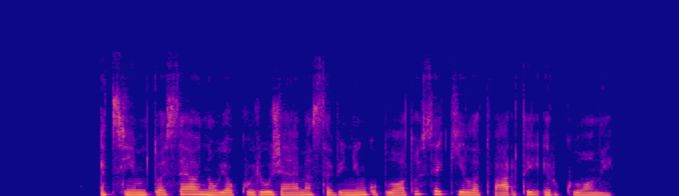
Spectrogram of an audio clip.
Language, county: Lithuanian, Klaipėda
